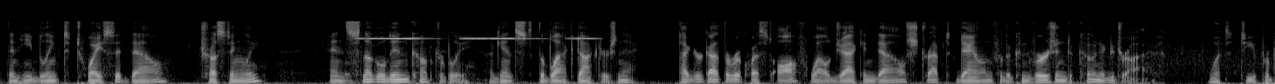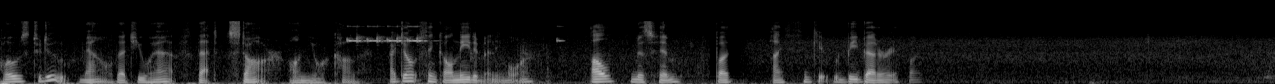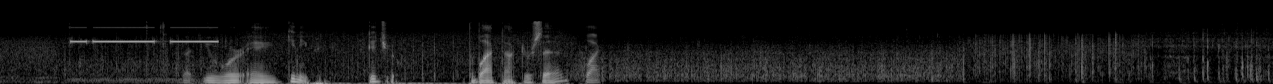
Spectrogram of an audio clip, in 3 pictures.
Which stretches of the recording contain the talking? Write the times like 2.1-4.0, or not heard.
0.1-21.9, 27.3-31.5.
